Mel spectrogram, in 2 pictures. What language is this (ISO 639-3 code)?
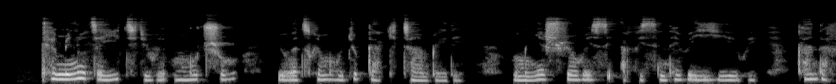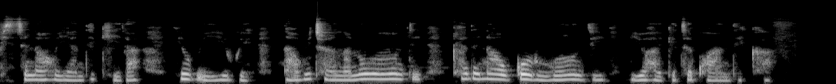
run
